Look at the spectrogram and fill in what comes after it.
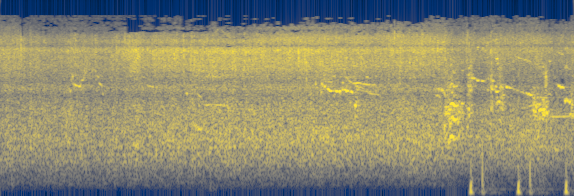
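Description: Sea ambience: a steady wash of waves with birds calling over it. About two-thirds of the way in, a low regular thudding starts, about twice a second.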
